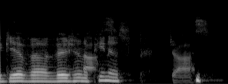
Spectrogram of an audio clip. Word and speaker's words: Joss: i mean we know josh whedon wanted to give a vision a penis joss god damn it i do say it correctly majority of the time there's no h i know doing it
